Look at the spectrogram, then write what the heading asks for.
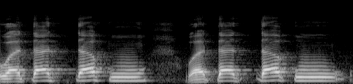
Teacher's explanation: Okey, jangan baca wa tattaqu, tu hujung lidah kita kena di gigi. Kita nak hujung lidah kita berada di gusi. Main point dia di gusi. Okey, bukan main point dia di gigi. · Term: hujung lidah digusi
